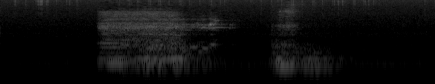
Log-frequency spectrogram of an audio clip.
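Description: Game music plays briefly through a television speaker.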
